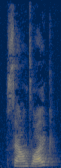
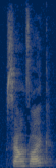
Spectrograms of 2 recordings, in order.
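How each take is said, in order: The two takes are said the same way.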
